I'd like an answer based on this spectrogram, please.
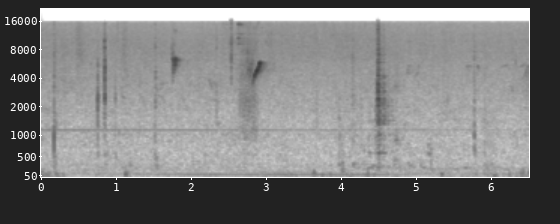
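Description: Bajjis frying in a kadai of hot oil: a faint sizzle with scattered pops and clicks. A few short bird chirps, one rising, come about three seconds in.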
